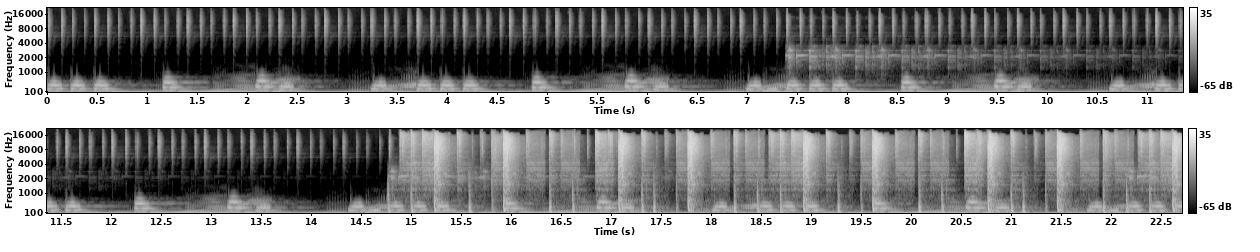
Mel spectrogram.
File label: Dive Break Song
